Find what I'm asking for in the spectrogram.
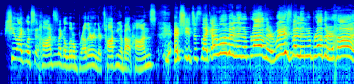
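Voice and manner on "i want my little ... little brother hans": put-on very high, pitched way up, drunken stupor voice. Retelling a game scene, quoting a drunk character: imitating drunken speech. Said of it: "in this drunken stupor".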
